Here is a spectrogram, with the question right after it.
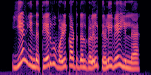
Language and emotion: Tamil, angry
